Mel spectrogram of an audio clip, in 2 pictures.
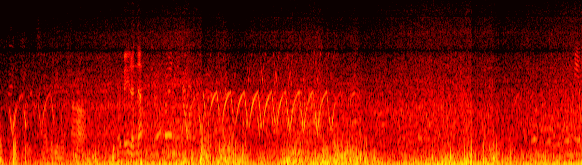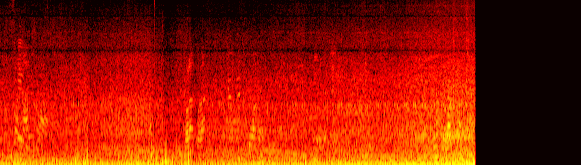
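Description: Police escort siren yelping in quick repeated up-and-down sweeps, most clearly about four to seven seconds in, over a steady low rumble of passing motorcade vehicles. The rumble grows louder, then the sound cuts off suddenly near the end.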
